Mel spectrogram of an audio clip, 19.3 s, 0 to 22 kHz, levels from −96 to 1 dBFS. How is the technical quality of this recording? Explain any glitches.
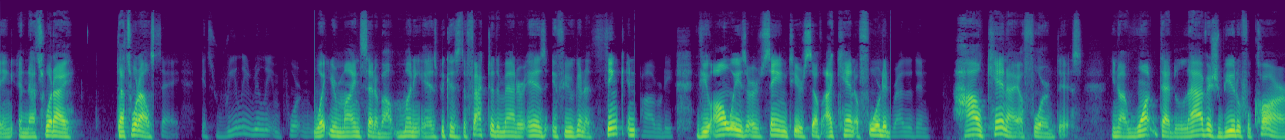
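The recording has a recurring sudden gain jump: three times the level drops abruptly and then snaps back. The likely cause is a digital gain setting switched from one sample to the next with no ramp, which scales everything at once. The speech and the background noise fall together, then return abruptly. This happens from 2.30 to 4.72 s (about 23 dB down, after "that's what I'll", recovering before "your mindset about money"), 9.52 to 10.16 s (about 21 dB, after "going to think", back by "if you always are"), and 13.36 to 14.14 s (about 19 dB, after "I can't afford it", back by "how can I afford").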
